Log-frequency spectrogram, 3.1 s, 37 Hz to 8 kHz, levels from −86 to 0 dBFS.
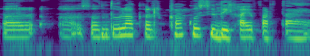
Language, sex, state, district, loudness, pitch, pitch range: Hindi, female, Bihar, Kishanganj, -17 LUFS, 230 Hz, 225-260 Hz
